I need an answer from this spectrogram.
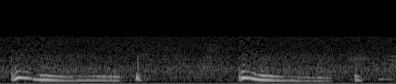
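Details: Pet cat Abbey snoring in slumber on a lap while dreaming: two clear whistly breaths that rise briefly then slide down and hold low, each ending in a brief snuffling tick, spaced roughly two seconds apart, room otherwise quiet.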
